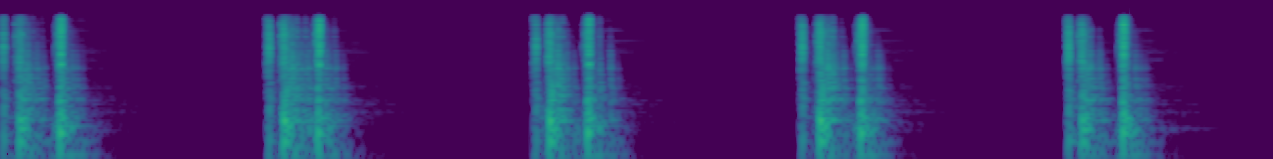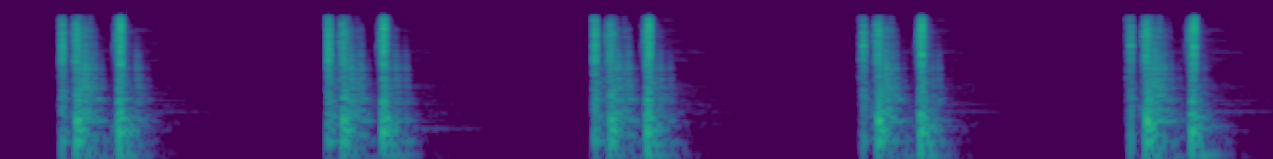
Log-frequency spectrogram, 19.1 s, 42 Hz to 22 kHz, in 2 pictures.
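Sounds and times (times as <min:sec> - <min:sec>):
Olivetti typewriter backspace key press: 0:00.0 - 0:00.6, 0:02.0 - 0:02.6, 0:04.0 - 0:04.6, 0:06.0 - 0:06.6, 0:08.0 - 0:08.6, 0:10.0 - 0:10.7, 0:12.0 - 0:12.6, 0:14.0 - 0:14.6, 0:16.0 - 0:16.6, 0:18.0 - 0:18.6.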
